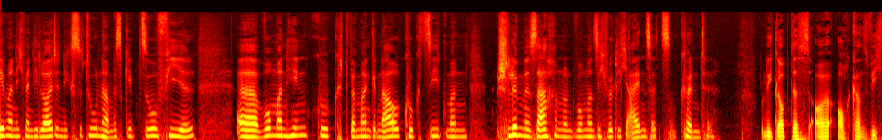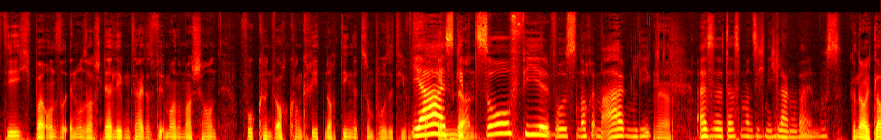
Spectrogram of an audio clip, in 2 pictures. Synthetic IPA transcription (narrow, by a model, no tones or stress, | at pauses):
eːmanɪçtv̥ɛndiːlɔʏtənɪçst͡su̥tʰuːnhaːbm̩ɛsɡ̥iːp̚tz̥oːfiːl | ʔɛːvoːmanɦɪnɡʊktv̥ɛnmanɡənaʊkʰʊktz̥iːtman | ʃlɪməzaχn̩ʊntv̥oːmanzɪçv̥ɪɐklɪçʔa̰ɪnzɛt͡sn̩kʰœntʰə | ʔʊntɪçɡ̥laʊbəd̥asɪ̥sta̰ʔa̰ʊxɡ̥ant͡sv̥ɪçtɪçb̥aɪʔʊnzəɪ̰nʔʊnzəʁɐʃnɛlleːbɪɡŋ̩t͡saɪt̚d̥asviːɐɪmɐnɔχmaːlʃaʊən | v̥oːkʰœnənviːɐaʊkʰɔŋkʁ̥eːtnɔχd̥ɪŋət͡sʊmpʰoːzitʰiːvn̩jaːɛɛsɡ̥diɐ̰ntz̥oːfiːlvoːɛsnɔχɪmʔa̰ːɡŋ̩liːkt | ʔalzod̥asmanzɪçnɪçtlaŋvaɪlənmʊsɡ̥ənaʊɪçɡ̥laʊ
